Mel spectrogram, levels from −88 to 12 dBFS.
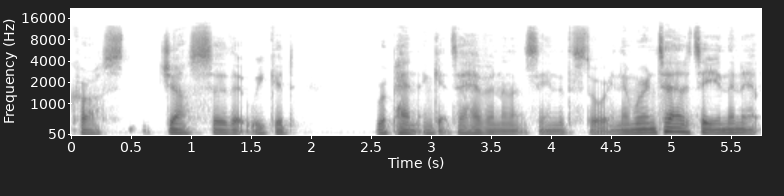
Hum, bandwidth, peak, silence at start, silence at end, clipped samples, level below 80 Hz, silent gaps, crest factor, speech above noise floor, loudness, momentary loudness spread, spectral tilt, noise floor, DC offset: none; 13 kHz; -14 dBFS; 0 s; 0.05 s; under 0.1%; -48 dBFS; none; 20 dB; 50 dB; -34 LUFS; 11 LU; -5 dB/octave; -83 dBFS; under 0.1%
